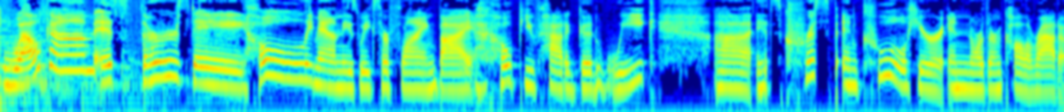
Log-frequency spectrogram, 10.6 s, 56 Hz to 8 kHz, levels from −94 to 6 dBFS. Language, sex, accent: English, female, American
